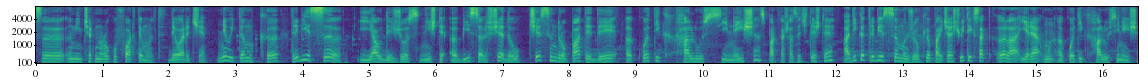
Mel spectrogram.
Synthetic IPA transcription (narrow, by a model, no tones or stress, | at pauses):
səɨmint͡ʃe̞rno̞ɾo̞kufoart̪e̞mult̪d̪e̞oaɾe̞t͡ʃe̞̰ne̞ujt̪əmkʰət̪ɾe̞buje̞səjawd̪e̞ʒo̞sniʃt̪e̞ʔəbisəlʃed̪owt͡ʃe̞sɨnt̪ɾo̞pat̪e̞d̪e̞əkot̪ikhalusinḛjʃonsparkəaʃasət͡ʃi̥t̪e̞ʃt̪e̞ad̪ikət̪ɾe̞buje̞səməʒo̞̰kjo̞pait͡ʃaʃiujt̪eeɡz̥ak̚t̪əla̰jeɾaʔunəkot̪ikhalusinejʃon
